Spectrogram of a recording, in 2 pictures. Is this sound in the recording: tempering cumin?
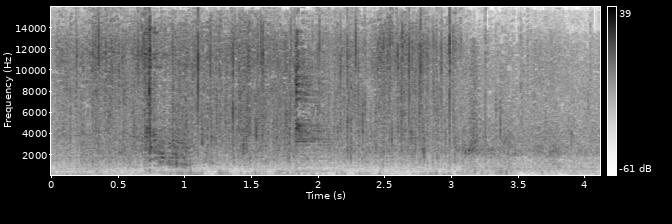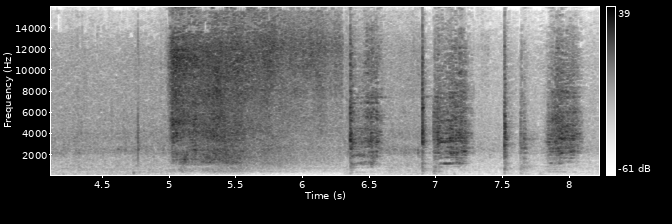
yes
